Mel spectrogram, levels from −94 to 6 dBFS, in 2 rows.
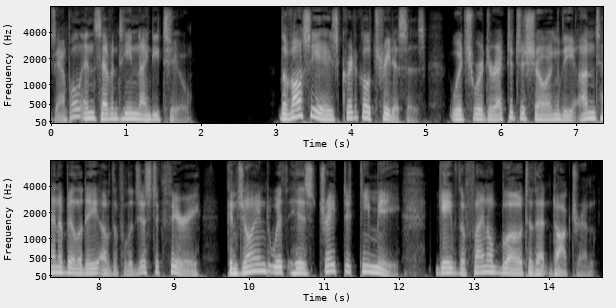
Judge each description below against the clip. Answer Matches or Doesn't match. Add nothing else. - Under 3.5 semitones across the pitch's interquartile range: Doesn't match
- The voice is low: Matches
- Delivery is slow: Matches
